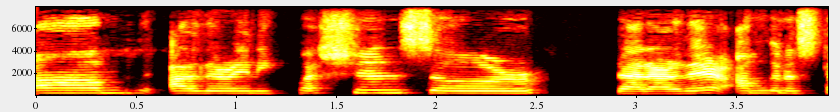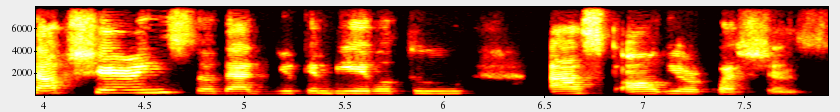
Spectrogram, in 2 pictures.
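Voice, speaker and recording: In a Spanish accent, a woman talks at a fairly slow pace with ordinary pitch variation. Her fairly high voice has a bright, sharp tone. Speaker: doctor speaking at school career day. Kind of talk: career talk to students. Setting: video call.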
